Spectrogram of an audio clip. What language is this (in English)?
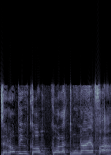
Hebrew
